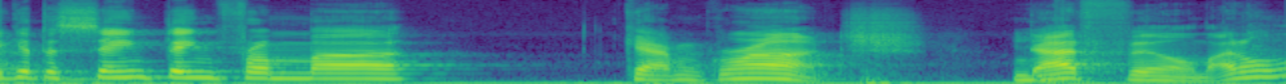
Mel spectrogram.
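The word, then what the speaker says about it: Cap'n Crunch: Bro, by the way, can we like It's Captain Crunch. I know it says Cap in Crunch. Oh. But who's pronouncing it? Nobody.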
